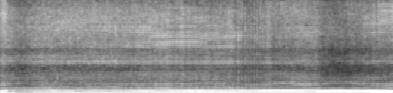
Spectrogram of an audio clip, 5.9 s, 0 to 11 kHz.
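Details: 1989 CR250 two-stroke revving up and down with a hollow rattle under the exhaust note; piston slap from a worn piston, which the owner admits ignoring.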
